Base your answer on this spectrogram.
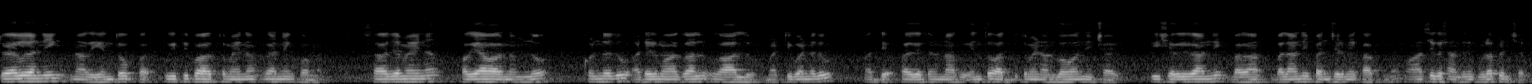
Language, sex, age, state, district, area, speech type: Telugu, male, 18-30, Telangana, Warangal, rural, spontaneous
